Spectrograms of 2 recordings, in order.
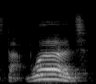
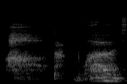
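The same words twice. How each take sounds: First: Said out loud and punched; loud emphatic. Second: Breathy whispered aside. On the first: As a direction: declare the word firmly, louder. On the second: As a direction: whisper it as if letting out a secret. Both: Shown as a demonstration.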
